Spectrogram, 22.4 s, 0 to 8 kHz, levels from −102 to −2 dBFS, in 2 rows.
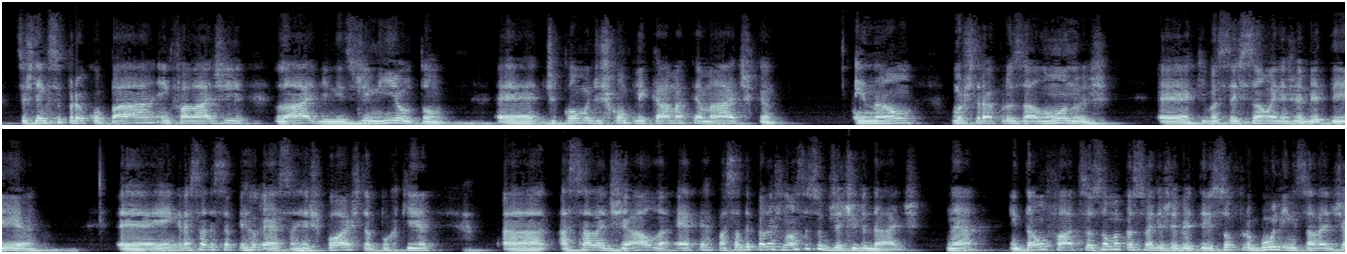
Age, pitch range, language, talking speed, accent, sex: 40-59, 120-155 Hz, Portuguese, 165 wpm, Brazilian, male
